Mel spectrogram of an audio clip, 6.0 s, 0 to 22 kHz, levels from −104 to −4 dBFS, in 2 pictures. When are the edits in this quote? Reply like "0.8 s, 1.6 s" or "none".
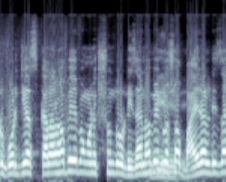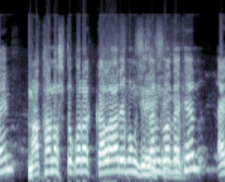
3.3 s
